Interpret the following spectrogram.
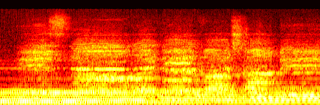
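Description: Church choir singing in harmony, holding long chords that change about two and three seconds in.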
